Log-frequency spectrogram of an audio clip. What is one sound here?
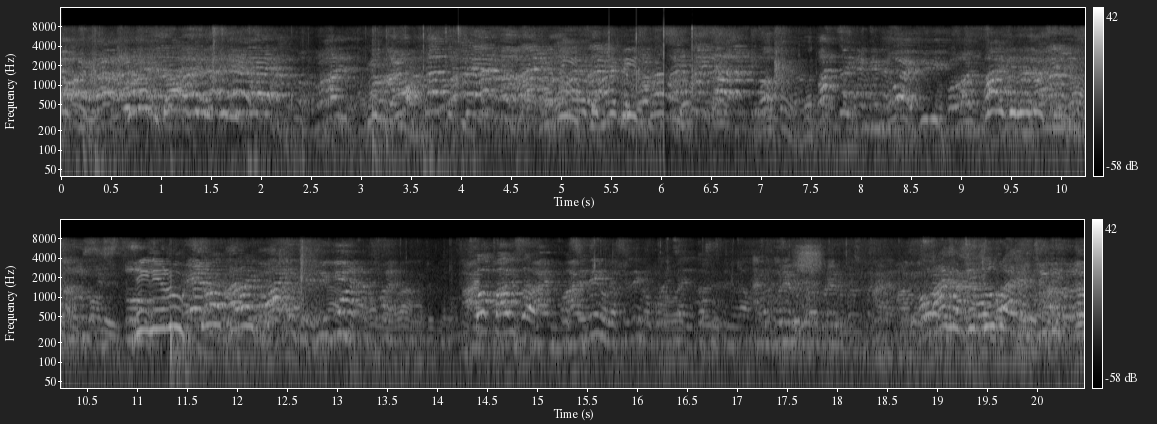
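A crowd of men shouts and cheers in a large echoing hall.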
